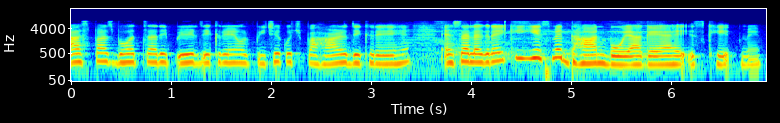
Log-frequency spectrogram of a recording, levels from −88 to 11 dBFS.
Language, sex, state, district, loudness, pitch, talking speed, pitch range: Hindi, female, Arunachal Pradesh, Lower Dibang Valley, -16 LUFS, 225 Hz, 240 wpm, 210-235 Hz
